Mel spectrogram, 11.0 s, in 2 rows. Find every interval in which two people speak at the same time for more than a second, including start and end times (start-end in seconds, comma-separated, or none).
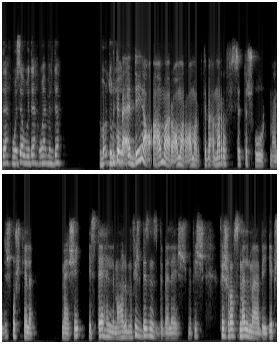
none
